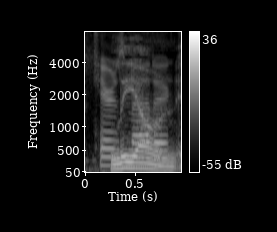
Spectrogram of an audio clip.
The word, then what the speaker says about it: Lyonne: Lyonne is the official pronunciation. – Thank you.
